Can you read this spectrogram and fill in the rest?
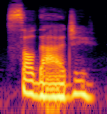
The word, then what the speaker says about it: saudade: And technically, it has one cognate of all the world's 7,000 languages, which is the Portuguese saudade. That was the Brazilian pronunciation.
